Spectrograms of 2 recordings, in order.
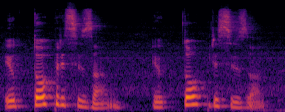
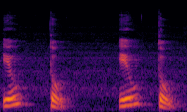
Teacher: most of you already know that this first syllable in the verb estar is dropped. So we just say eu tô.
